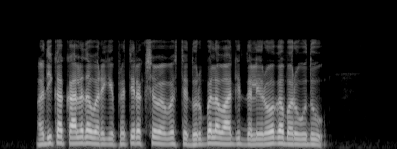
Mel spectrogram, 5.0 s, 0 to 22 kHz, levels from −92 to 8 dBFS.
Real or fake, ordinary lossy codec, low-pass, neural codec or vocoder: real; none; 7.2 kHz; none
